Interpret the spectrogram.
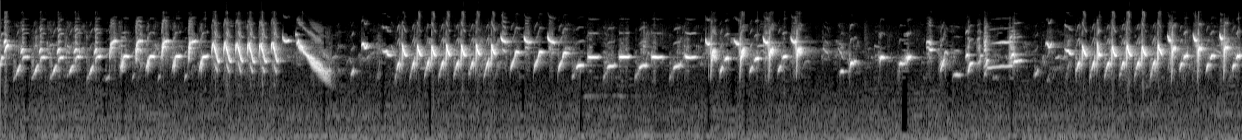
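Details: An Italian European goldfinch pours out an energetic, high-pitched jangle of quick twittering phrases, rattling trills and a downward-slurred note, with barely any gaps.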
